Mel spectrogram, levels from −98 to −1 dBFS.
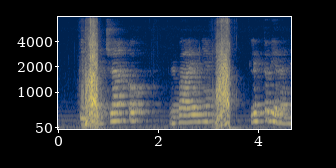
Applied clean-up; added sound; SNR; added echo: none; Zipper (clothing); -4 dB; reverberation time 0.7 s.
